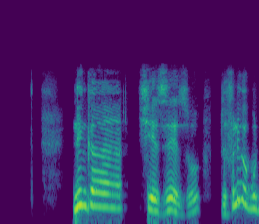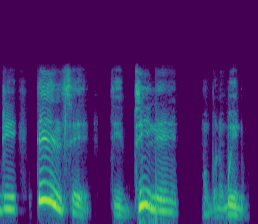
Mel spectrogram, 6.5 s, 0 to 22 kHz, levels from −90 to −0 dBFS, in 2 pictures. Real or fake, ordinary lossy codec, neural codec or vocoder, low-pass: real; Opus, 24 kbps; none; 7.2 kHz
